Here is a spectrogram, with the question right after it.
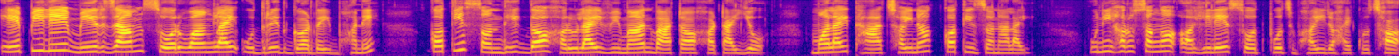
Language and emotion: Nepali, neutral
